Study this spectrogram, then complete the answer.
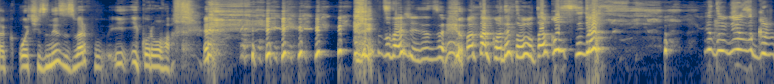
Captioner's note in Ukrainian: сміх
